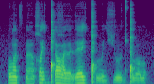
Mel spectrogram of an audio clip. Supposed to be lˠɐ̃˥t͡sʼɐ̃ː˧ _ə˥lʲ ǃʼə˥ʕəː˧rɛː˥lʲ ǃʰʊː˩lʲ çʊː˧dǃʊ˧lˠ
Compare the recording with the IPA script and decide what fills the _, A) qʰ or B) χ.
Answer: B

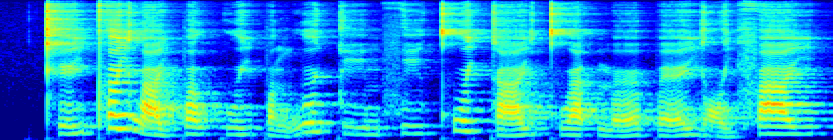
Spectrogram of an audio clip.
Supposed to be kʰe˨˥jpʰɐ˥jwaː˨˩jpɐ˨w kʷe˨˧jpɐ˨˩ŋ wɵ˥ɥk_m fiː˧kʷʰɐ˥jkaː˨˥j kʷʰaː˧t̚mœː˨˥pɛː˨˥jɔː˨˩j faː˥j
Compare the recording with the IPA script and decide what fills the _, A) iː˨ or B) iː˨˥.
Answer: A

